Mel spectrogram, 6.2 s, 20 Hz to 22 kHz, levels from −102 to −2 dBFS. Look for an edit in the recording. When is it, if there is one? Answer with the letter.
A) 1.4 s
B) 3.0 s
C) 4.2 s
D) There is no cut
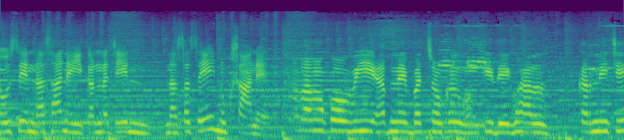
B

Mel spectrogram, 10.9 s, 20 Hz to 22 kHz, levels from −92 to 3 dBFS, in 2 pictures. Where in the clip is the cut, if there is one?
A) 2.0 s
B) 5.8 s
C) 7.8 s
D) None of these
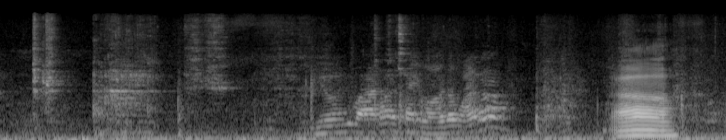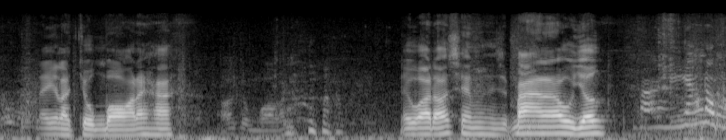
B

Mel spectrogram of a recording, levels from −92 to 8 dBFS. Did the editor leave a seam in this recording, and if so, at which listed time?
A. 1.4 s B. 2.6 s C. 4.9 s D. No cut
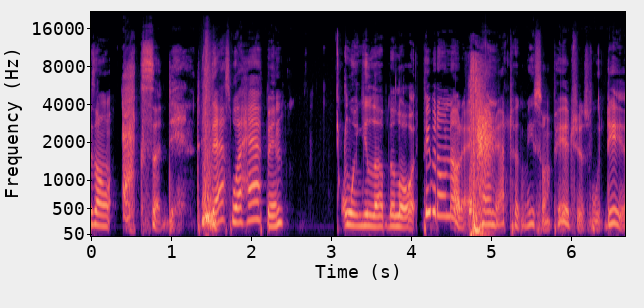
C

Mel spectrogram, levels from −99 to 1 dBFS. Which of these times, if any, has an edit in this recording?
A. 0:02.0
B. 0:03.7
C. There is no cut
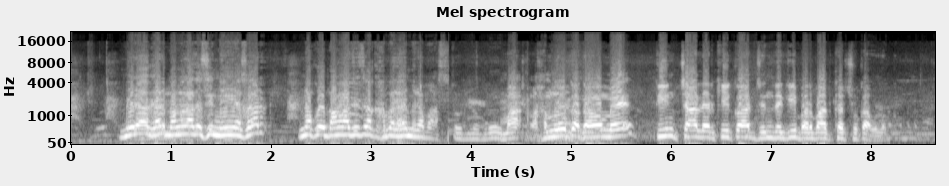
B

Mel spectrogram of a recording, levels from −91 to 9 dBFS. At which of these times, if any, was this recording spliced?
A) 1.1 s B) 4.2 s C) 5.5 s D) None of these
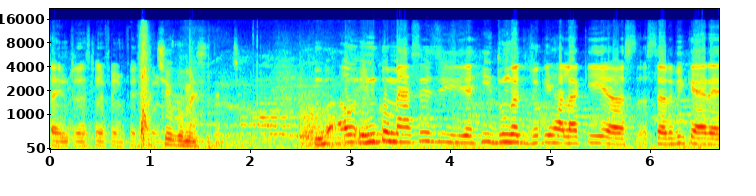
A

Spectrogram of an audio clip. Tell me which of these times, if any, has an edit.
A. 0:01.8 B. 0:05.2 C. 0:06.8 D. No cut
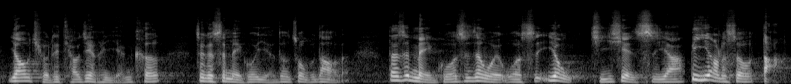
C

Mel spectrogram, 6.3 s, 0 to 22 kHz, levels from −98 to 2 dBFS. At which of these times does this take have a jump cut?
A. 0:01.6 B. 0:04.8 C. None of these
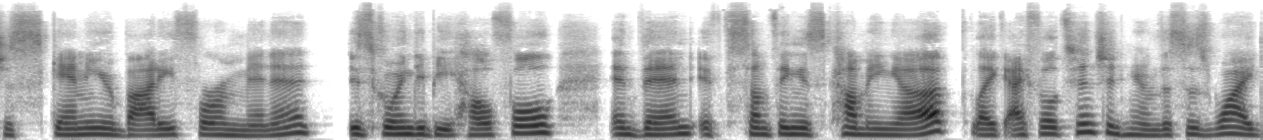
A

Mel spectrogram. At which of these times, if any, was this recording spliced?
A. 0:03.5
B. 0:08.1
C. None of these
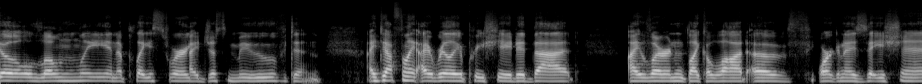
B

